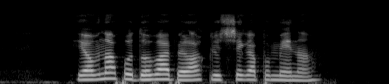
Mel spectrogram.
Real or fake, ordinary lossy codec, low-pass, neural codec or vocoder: fake; none; 10.8 kHz; vocoder, 24 kHz, 100 mel bands, Vocos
